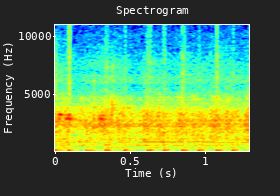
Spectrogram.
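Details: Honda Beat carbureted scooter, cold engine long unused, started after repeated attempts: steady putter at roughly seven beats a second with no misses or stumbles; running evenly.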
